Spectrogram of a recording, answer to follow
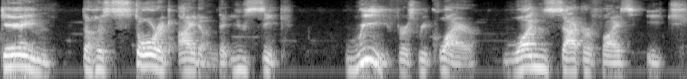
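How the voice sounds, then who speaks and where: In a booming put-on character voice, a man speaks very slowly at medium pitch. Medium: actual play. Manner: grand, commanding.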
